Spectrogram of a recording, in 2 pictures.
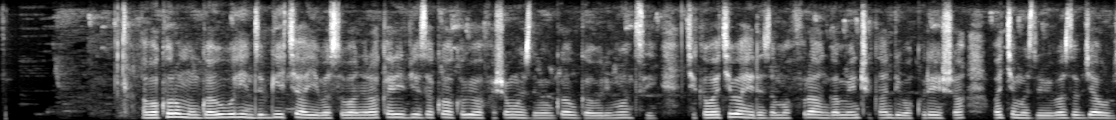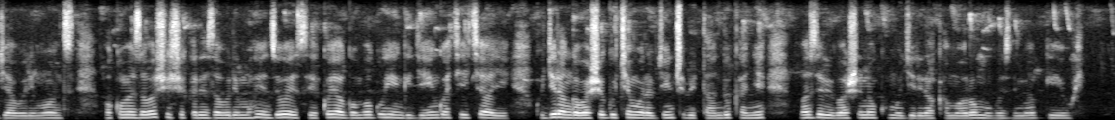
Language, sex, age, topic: Kinyarwanda, female, 18-24, agriculture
